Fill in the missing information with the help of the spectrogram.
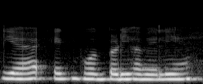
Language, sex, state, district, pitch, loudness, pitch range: Hindi, female, Uttar Pradesh, Shamli, 250 Hz, -11 LUFS, 240-260 Hz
